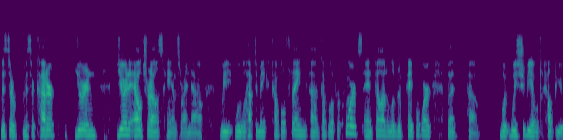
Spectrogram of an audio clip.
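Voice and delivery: ordinary talk, nothing marked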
